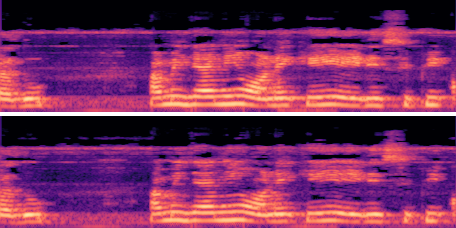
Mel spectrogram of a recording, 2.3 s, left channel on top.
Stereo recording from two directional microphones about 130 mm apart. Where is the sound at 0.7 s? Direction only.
Centre (ahead or behind).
